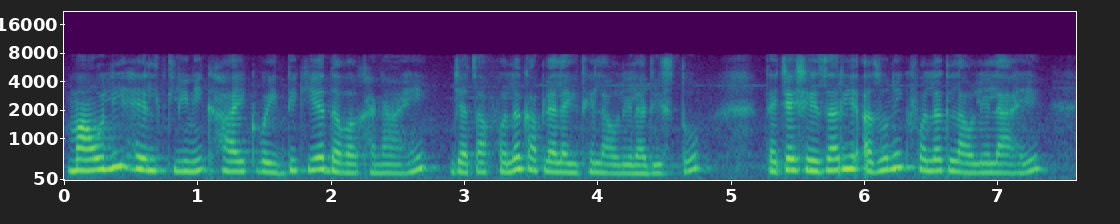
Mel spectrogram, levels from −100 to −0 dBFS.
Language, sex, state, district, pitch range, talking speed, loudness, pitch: Marathi, female, Maharashtra, Pune, 220-275 Hz, 165 wpm, -24 LUFS, 250 Hz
